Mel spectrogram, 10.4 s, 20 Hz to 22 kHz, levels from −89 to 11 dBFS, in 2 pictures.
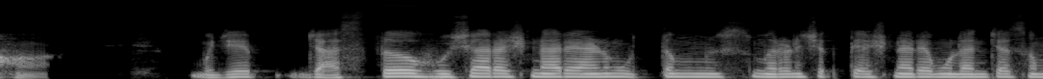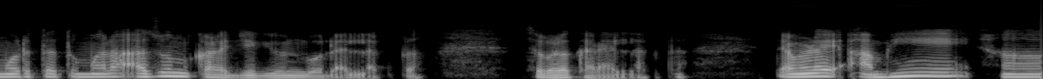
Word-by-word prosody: ...हं. - - -6 0.8
म्हणजे 125 +4 -2 0.3
जास्त 125 +7 -4 0.2
हुशार 145 +2 +2
असणाऱ्या 150 0 +2
आणि 150 +1 +3
उत्तम 150 +2 -1 0.2
स्मरणशक्ती 145 0 -1
असणाऱ्या 145 +2 +1
मुलांच्या 140 0 +2
समोर 145 +1 0
तर 150 - -1
तुम्हाला 145 +1 0
अजून 170 +3 +2
काळजी 105 -5 -2
घेऊन 100 0 -3
बोलायला 95 -2 -7
लागतं. - - -12 0.6
सगळं 115 +1 +2
करायला - - -7
लागतं. - - -16 0.5
त्यामुळे 155 +4 +4 0.2
आम्ही 180 +7 +3 0.2
अ, 140 - +1
145 Hz, 140 wpm, -24 LUFS, 135-150 Hz, 0.8 s, त्यामुळे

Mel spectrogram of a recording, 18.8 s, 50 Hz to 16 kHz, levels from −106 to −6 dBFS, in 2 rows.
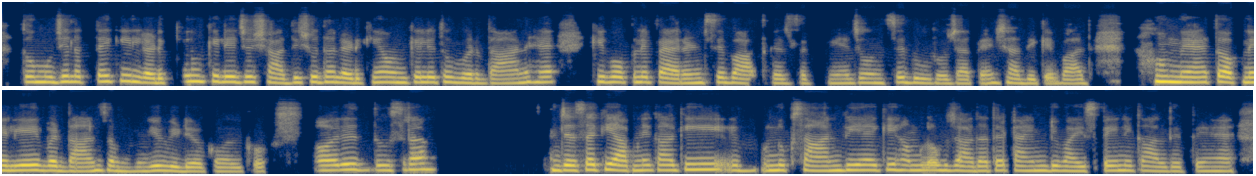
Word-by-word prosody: तो 230 0 +1
मुझे 230 +1 +3
लगता 235 +2 -1
है 250 - +4
कि 260 +1 -1
लड़कियों 200 +6 +2
के 250 - +3
लिए 235 0 +5
जो 230 - +4
शादीशुदा 210 +2 0
लड़कियाँ 205 +2 0
उनके 215 0 0
लिए 220 0 +3
तो 225 - +1
वरदान 185 +1 -3
है 225 - 0 0.3
कि 235 -2 0
वो 225 0 +2
अपने 225 0 -1
पेरेंट्स 185 0 -1
से 215 - -1
बात 175 -1 -5
कर 180 -1 -4
सकती 175 +1 -11
हैं 180 - -6
जो 195 +1 -5
उनसे 190 +3 -3
दूर 180 -2 -4
हो 170 - -4
जाते 170 +1 -6
हैं 185 - -3
शादी 175 -3 -3
के - - -3
बाद। 170 0 -6 0.5
मैं 225 -2 +7
तो 230 - +5
अपने 215 0 +2
लिए 220 +2 +6
वरदान 185 0 0
समझूँगी 190 -1 0
वीडियो 175 -3 0
कॉल 170 -2 -6
को 170 - -7 0.4
और 235 +3 +4 0.2
दूसरा 240 +4 0 1.0
जैसा 220 +2 +5
कि 245 +2 +3
आपने 215 0 +2
कहा 220 -1 0
कि 245 -2 +1 0.2
नुकसान 210 -1 0
भी 225 +1 +2
है 225 -1 +1
कि 240 +2 0
हम 220 -1 -1
लोग 215 - +1
ज़्यादातर 200 0 -2
टाइम 205 0 -2
डिवाइस 190 -2 -2
पे - - +1
ही 205 - -1
निकाल 200 -3 -4
देते 180 0 -8
हैं। 185 0 -6
210 Hz, 205 wpm, -22 LUFS, 185-225 Hz, 1.0 s, मैं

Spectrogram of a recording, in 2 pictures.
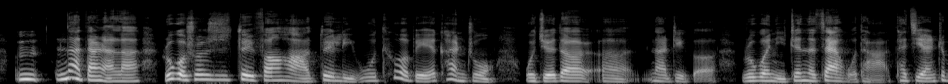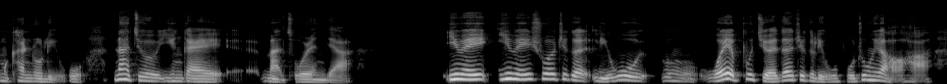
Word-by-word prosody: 嗯， 235 -1 +4
那 265 +5 +5
当 200 -4 +4
然 150 -5 +2
了， 150 +1 0 0.2
如 230 - +3
果 240 -5 +7
说 230 +2 +2
是 210 -1 -2
对 210 0 +5
方 190 -1 +2
哈 155 -6 +1
对 160 +8 0
礼 150 -6 -3
物 165 +6 -7
特 215 - -3
别 145 +1 0
看 215 -8 -3
重， 145 -6 -4 0.3
我 155 - -1
觉 150 0 +4
得， 150 -3 +3 0.2
呃， 135 -4 -7 0.2
那 150 -4 -3
这 140 0 -7
个 - - -9 0.2
如 165 +2 -1
果 170 -1 +3
你 130 -5 -2
真 180 +7 -1
的 165 -3 +1
在 165 +1 +5
乎 115 -4 -9
他， 105 -3 -9
他 175 - -4
既 165 +1 -2
然 150 -1 +2
这 195 +5 -6
么 160 -3 -7
看 155 +1 -5
重 135 -2 -4
礼 120 -5 -7
物， - - -10 0.2
那 235 +2 +2
就 180 -7 -3
应 150 +1 -7
该 135 -3 -1 0.4
满 130 -7 -3
足 120 - -6
人 110 -4 -3
家。 95 -3 -8 0.9
因 235 +2 +6
为 230 -1 +5
因 250 +3 +5
为 240 -1 +4
说 245 0 -1
这 240 0 -6
个 190 -5 +1
礼 145 -3 -3
物， 185 +2 -1 0.2
嗯， 170 -2 -11
我 165 +7 0
也 255 - +7
不 235 - -4
觉 145 -10 +1
得 195 +8 +1
这 205 0 -3
个 160 - -5
礼 130 -4 -3
物 135 +2 -7
不 140 0 -6
重 205 +7 -1
要 175 -4 0 0.2
哈。 - - -9
165 Hz, 235 characters per minute, -22 LUFS, 145-210 Hz, 0.9 s, 果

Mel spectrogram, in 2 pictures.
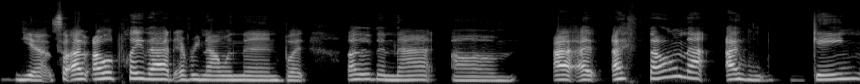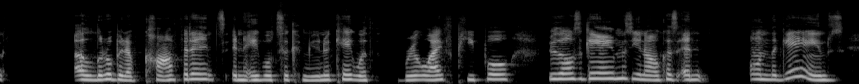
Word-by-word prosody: yeah, 210 -2 +1
so 205 - 0
I 245 +2 +7
I 245 +2 +9
would 280 -1 +4
play 275 -1 +2
that 235 -2 +5
every 215 +1 -1
now, 205 -1 +2
and 205 0 +1
then, 195 -1 0
but 190 +1 -4 0.4
other 235 +2 +1
than 215 -3 -1
that 210 +1 -1 0.2
um, 180 0 -4 0.4
I 220 0 +6 0.2
I 235 - +8
I - - 0 0.2
found 330 +6 +3
that 275 -2 +4 0.2
I've 230 0 +5
li 200 -2 -5 0.5
gained 240 +3 0 0.7
a 215 +1 +1
little 210 +3 0
bit 210 -2 -1
of 185 0 -5
confidence, 220 +3 -2
and 205 -1 -1
able 200 +1 -2
to 205 0 -7
communicate 205 +3 -4
with 195 0 -4 0.3
real 205 +1 -3
life 205 +1 0
people 230 +2 -4 0.3
through 250 0 -3
those 255 0 0
games, 270 +1 0
you 240 - -3
know, 205 -2 -1
'cause 230 -1 -5
and 215 0 -5 0.4
on 235 -2 -4
the 215 - -4
games 210 - -3
215 Hz, 165 wpm, -22 LUFS, 200-240 Hz, 0.7 s, I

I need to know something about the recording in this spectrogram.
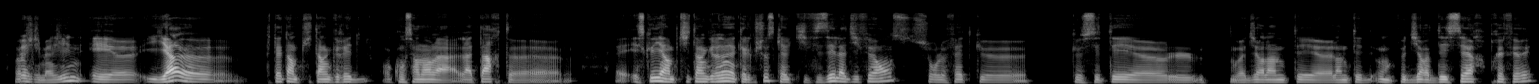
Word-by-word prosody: Oui, 140 - 0
j'imagine 120 +8 -2
et 115 -4 +1
heu, 110 0 -4
il 120 -2 -4
y 125 +4 +7
a, 190 - +11
heu, 125 -6 0 0.3
peut-être - - -2
un - - +4
petit - - -10
ingréd 120 0 0 0.3
concernant 115 0 +1
la 105 -3 +2
la 110 -2 -1
tarte? 125 -2 +1
Heu, 100 -1 -7 0.6
est-ce - - -3
qu'il 155 - +4
y 155 - +9
a - - +8
un 125 - +4
petit 125 +3 -3
ingrédient, 130 +3 +4
il - - +6
y - - +5
a - - +3
quelque 110 -3 -3
chose 165 +5 -2
què 115 -6 -2
qui 105 - -9
faisait 110 +11 0
la 140 -3 +3
différence 135 +8 -1
sur 170 -10 -9
le 110 - -4
fait 115 +3 -7
que 105 -2 -8 0.4
que 110 - -6
c'était, 115 +3 -1
heu, 105 0 -3
le 105 0 -7 0.3
on - - -7
va 105 - -5
dire 110 +2 -2
l'un 110 0 +1
de 105 - -9
tes, 110 -1 -3
heu, 100 0 -3
l'un 105 0 -2
de 105 - -4
tes 110 -2 -5
on 110 -4 -2
peut 115 - -5
dire 110 +1 +1
dessert 120 +5 +2
préféré? 130 +4 -4
115 Hz, 220 wpm, -27 LUFS, 105-130 Hz, 0.6 s, a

